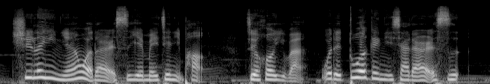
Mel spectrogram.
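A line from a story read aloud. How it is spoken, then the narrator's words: Laughing. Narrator (Chinese): 她笑着说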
